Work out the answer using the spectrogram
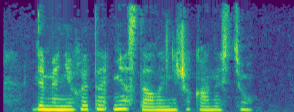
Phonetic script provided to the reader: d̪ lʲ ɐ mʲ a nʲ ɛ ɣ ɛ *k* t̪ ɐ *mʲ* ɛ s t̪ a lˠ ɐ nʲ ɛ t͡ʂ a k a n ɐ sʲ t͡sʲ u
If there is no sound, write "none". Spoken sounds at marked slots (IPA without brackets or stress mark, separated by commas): none, nʲ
